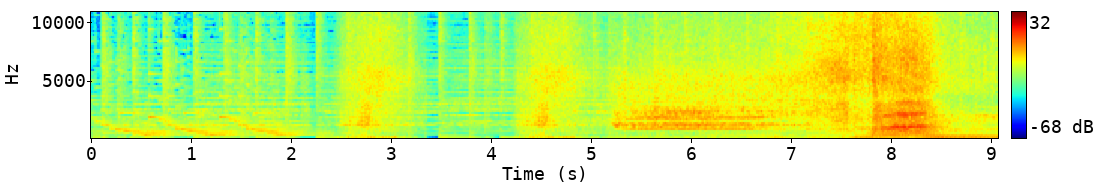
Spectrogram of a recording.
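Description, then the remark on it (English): A car engine revs with rising and falling pitch, punctuated by loud tire skids, ending in a sharp, high squeal of tires near the close. No one speaks. “It's the car that ran away from us when we were learning how to count.”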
